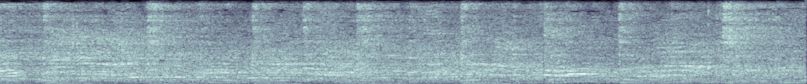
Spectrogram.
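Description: Loud crowd babble from an audience of children and adults in a hall, many voices talking and calling out at once, with music playing underneath.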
